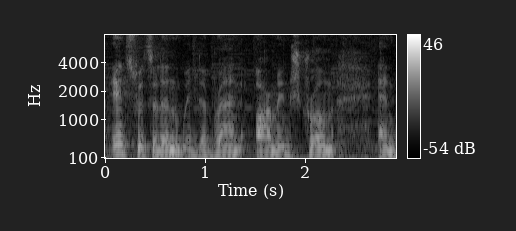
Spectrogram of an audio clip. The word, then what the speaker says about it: Armin Strom: And the entire complexity of this brand's name pronunciation resides in this STR, which needs to slightly sound like sh, and also roll a little bit in your mouth.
